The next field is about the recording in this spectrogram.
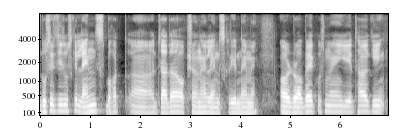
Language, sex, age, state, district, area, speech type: Hindi, male, 30-45, Madhya Pradesh, Balaghat, rural, spontaneous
